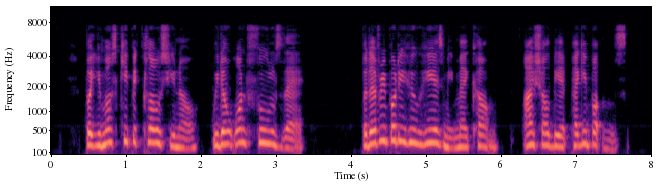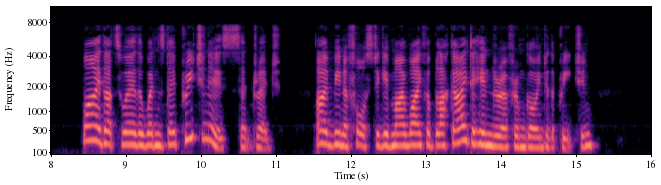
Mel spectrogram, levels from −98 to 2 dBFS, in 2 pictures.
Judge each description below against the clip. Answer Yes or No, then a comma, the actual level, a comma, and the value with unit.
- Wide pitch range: No, average, 4.1 semitones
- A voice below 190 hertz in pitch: No, high, 220 Hz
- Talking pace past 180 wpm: Yes, average, 200 wpm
